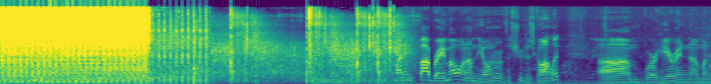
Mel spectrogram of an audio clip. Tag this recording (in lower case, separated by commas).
machine gun shooting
